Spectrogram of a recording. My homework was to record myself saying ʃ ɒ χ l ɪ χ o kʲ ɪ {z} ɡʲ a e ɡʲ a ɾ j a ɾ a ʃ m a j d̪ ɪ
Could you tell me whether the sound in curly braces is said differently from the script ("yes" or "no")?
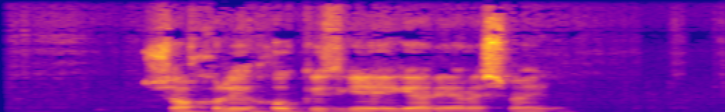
no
